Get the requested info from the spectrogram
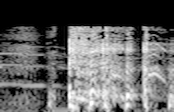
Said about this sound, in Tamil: இந்த இருமல் சத்தத்தை கேட்டாலே பத்திக்கிட்டு வருது. ஆஸ்மாக்கார அம்மாவை ஏன் தலையில கட்டிட்டு அவர் பாட்டுக்கு வெளிநாட்டுக்கு பறந்துட்டாரு.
